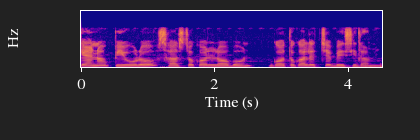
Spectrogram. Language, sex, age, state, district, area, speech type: Bengali, female, 18-30, West Bengal, Howrah, urban, read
